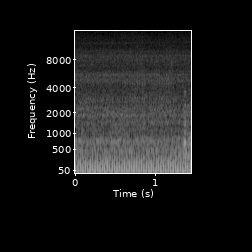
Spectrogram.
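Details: Donated oxygen concentrator running normally with humidifier bottle and nasal cannula attached for a patient; steady low motor hum with fast regular pulsing.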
